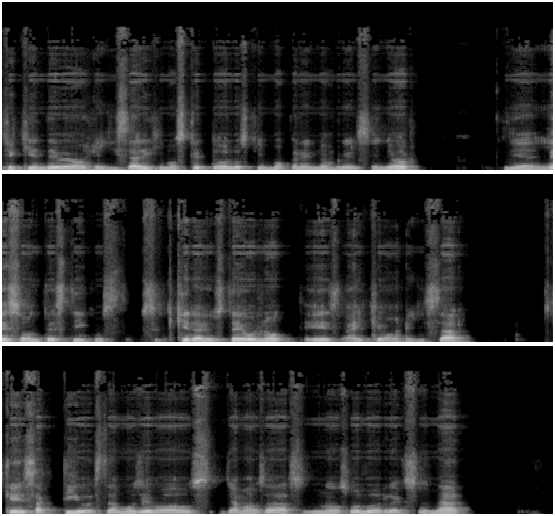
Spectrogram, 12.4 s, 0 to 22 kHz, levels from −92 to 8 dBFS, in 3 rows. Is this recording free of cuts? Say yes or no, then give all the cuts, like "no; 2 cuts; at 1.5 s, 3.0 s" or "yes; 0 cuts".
yes; 0 cuts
